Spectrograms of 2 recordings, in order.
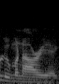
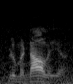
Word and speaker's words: Luminalia: Oh, 2 more Luminaria gifts. Luminalia gifts. Let's use correct pronunciation.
